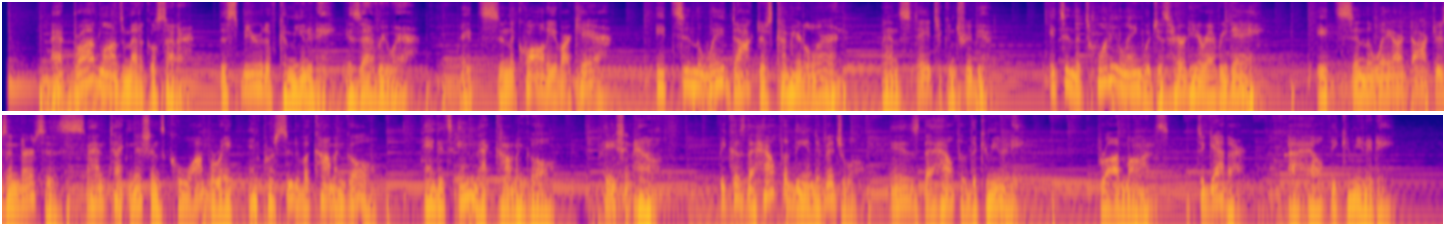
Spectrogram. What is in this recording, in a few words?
Soft Spoken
